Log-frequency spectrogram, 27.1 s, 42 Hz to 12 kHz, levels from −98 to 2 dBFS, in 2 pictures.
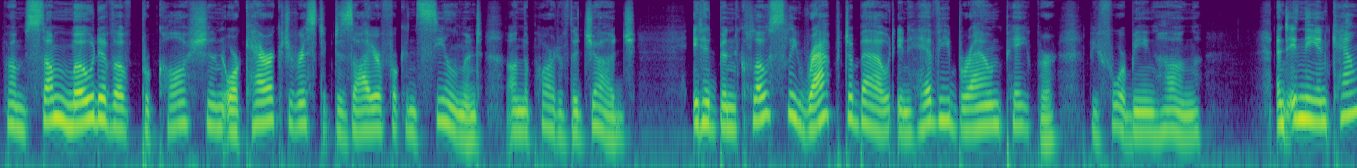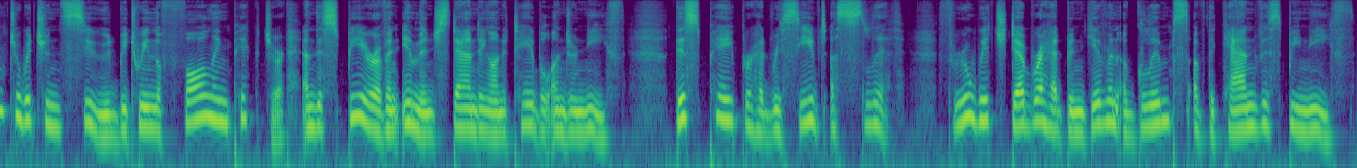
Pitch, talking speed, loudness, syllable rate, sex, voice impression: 165 Hz, 150 wpm, -21 LUFS, 4.6 syllables/s, female, feminine, middle-aged, tensed, slightly powerful, hard, clear, fluent, intellectual, calm, elegant, lively, slightly strict, slightly sharp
